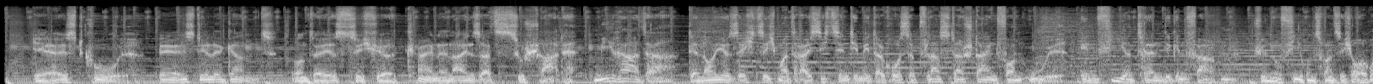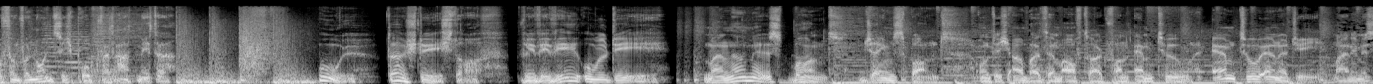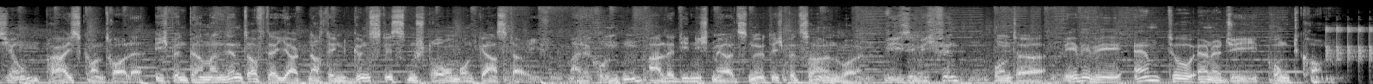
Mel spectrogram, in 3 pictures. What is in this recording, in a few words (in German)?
telefonansagen sprecher; Hollywood Sprecher am Telefon; pierce brosnan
